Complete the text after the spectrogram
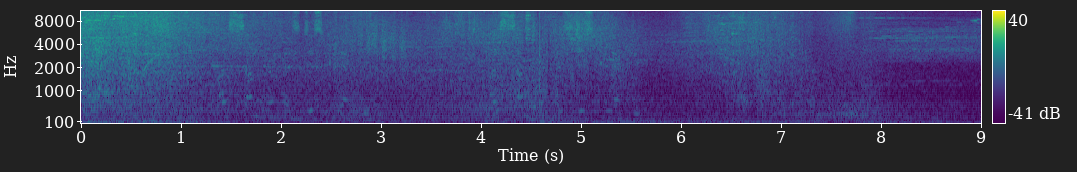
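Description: Loud blasts, crashes and magical whooshes of a fierce fight ring out in quick succession.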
